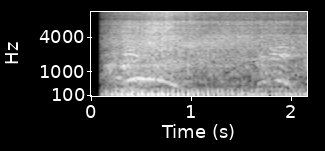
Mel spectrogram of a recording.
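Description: A small motorcycle passing close by, its engine loud in the first second and then fading as it moves away. Voices can be heard over it.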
